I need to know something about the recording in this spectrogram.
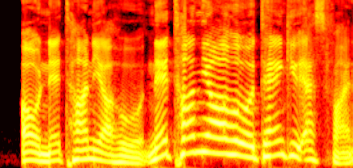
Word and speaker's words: Netanyahu: Hit him with the Netanyahu being the real, make pretend president, realize he's just a city mayor.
